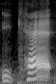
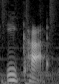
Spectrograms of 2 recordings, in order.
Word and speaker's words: Ikat: I figured out during my research this week when I wanted to present this topic that I had been pronouncing it wrong. So I've been saying Ikat and it's Ikat.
